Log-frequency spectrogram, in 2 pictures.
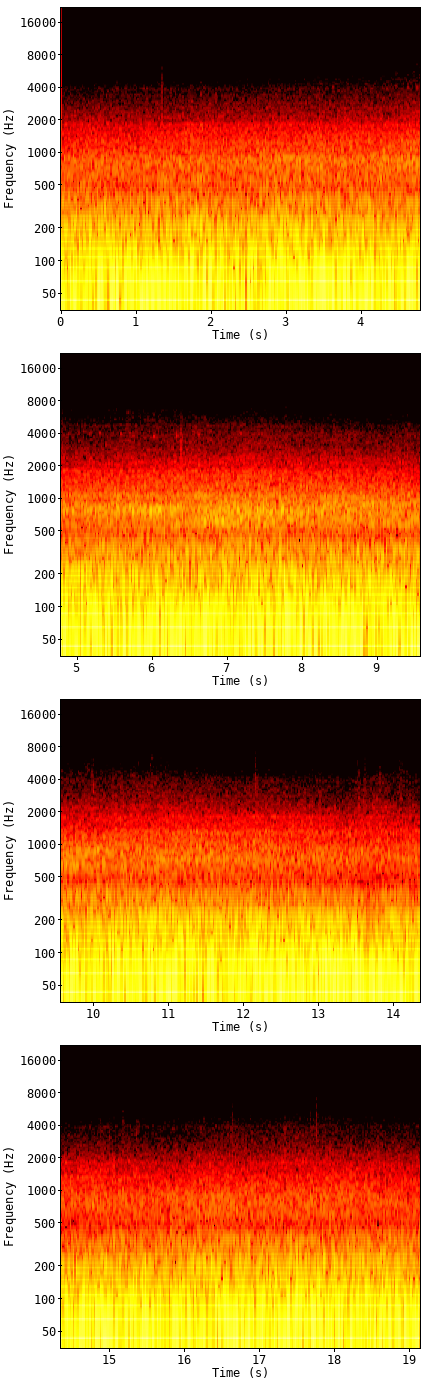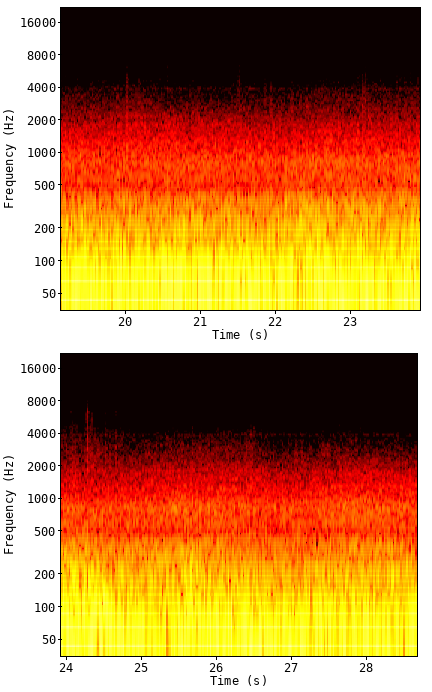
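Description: A car driving steadily, heard from inside the cabin: a constant low rumble of engine and tyre noise on the road.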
